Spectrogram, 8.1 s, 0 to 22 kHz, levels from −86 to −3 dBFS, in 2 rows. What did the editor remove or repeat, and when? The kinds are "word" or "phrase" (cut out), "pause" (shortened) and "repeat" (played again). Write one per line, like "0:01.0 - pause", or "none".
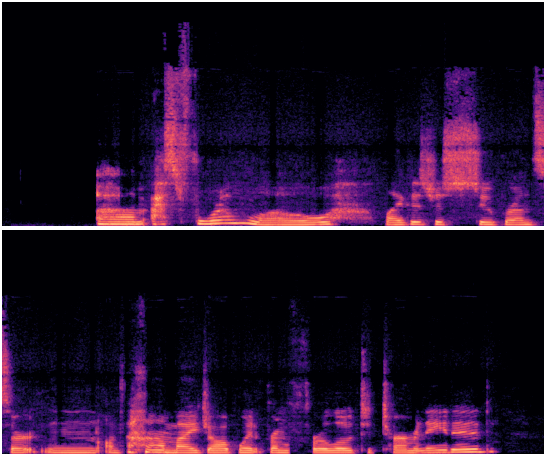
0:05.0 - word
0:06.2 - word

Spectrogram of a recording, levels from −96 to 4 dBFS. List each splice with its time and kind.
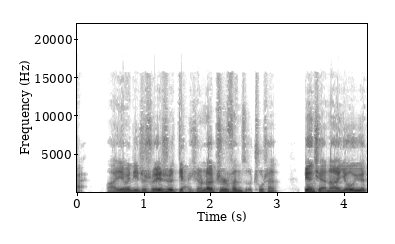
none

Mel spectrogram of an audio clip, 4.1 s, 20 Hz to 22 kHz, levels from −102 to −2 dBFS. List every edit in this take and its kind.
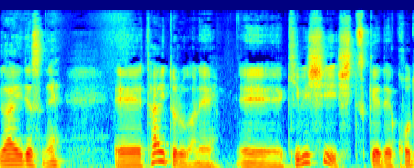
none

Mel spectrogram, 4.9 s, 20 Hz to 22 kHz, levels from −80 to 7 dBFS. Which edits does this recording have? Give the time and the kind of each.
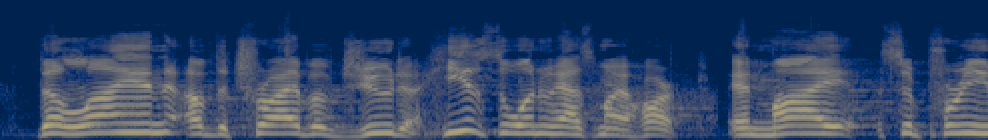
0:03.6 - pause

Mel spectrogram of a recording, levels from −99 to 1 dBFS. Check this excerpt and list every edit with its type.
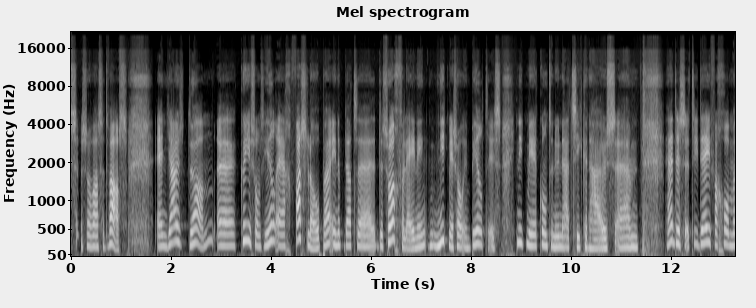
0:05.5 - word
0:07.1 - word
0:08.9 - word

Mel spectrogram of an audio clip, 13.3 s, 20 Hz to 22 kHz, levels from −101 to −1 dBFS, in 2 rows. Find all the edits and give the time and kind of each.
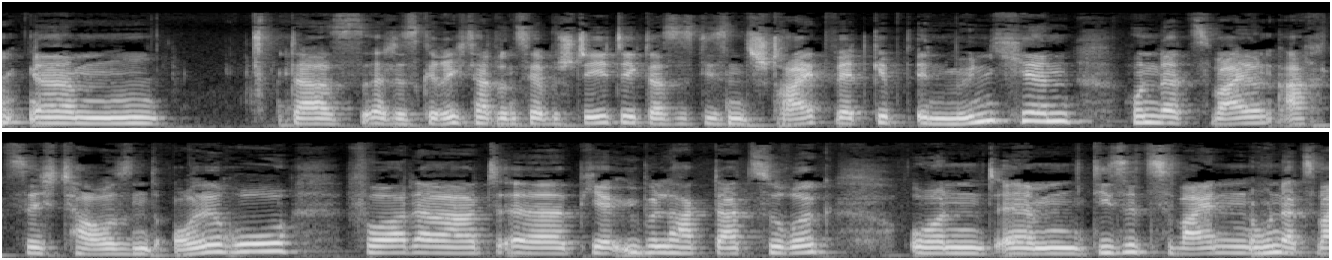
none

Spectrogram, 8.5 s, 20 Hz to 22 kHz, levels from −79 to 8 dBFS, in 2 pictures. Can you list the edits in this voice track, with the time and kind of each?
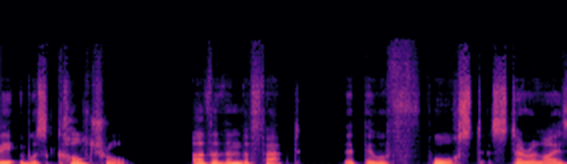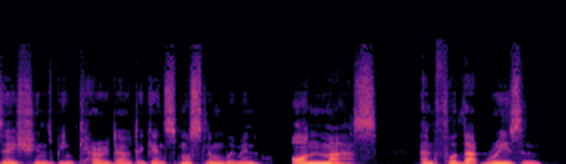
none

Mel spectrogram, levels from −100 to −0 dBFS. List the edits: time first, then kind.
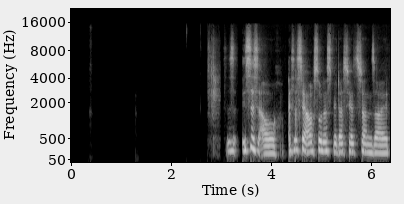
0:03.0 - pause

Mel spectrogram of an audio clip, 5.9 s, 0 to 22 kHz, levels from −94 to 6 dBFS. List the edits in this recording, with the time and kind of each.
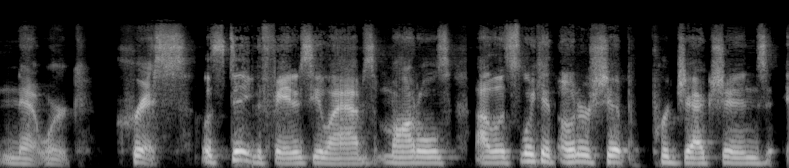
0:01.5 - pause
0:01.9 - word
0:03.5 - pause
0:04.2 - word

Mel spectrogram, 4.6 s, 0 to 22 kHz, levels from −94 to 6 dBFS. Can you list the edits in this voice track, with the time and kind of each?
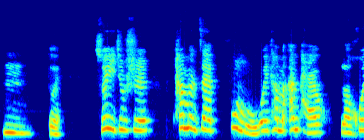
0:02.8 - pause

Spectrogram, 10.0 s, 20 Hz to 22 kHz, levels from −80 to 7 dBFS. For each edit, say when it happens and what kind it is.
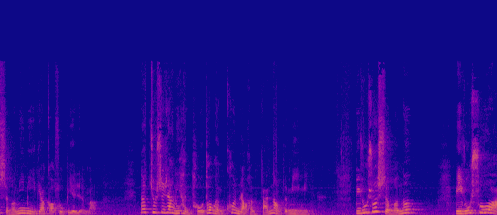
none

